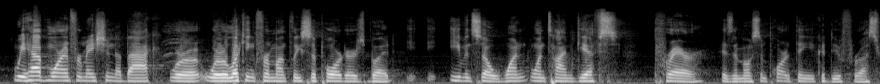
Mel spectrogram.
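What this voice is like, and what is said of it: Hoarse, strained voice. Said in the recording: “I'm losing my voice now”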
